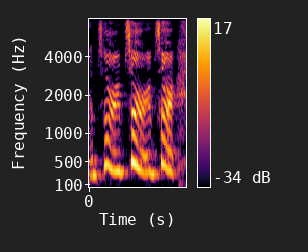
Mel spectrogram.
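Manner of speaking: very high-pitched, paranoid, cowering, terrified pleading. Retelling a phone call, imitating Brandon's terrified apology. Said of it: "kind of like paranoid and terrified".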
